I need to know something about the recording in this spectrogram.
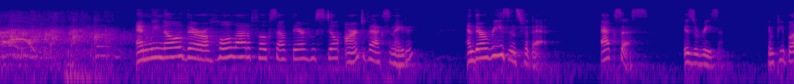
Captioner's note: applause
